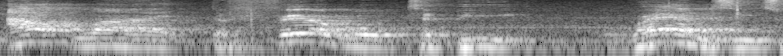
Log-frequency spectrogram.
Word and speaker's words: Ramses: Now getting back to this Napoleon guy, when he outlined the pharaoh to be Ramses, which in ancient Hebrew is pronounced Ra-Amash, we became caught up in the erroneous impression that it was Ramses the second of 1224 to 1290 BCE.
